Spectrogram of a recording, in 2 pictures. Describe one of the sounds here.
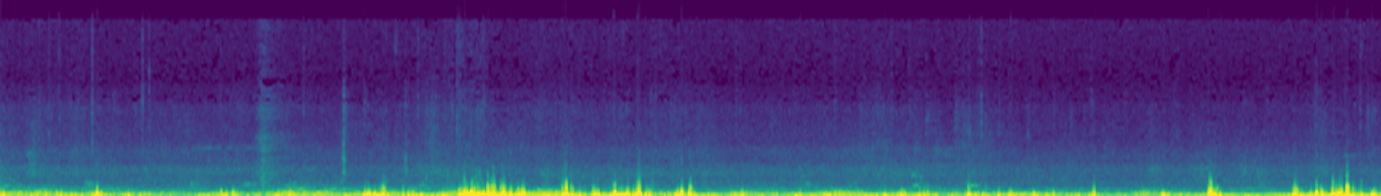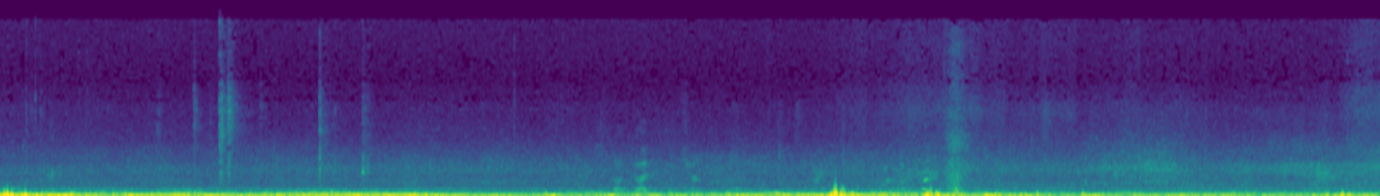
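Wind blusters across an open outdoor space.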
